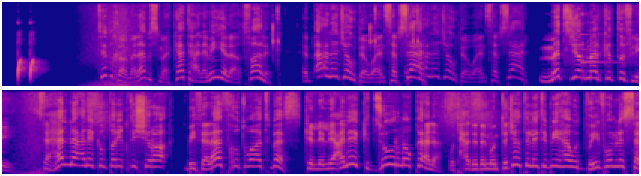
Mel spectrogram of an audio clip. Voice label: Saudi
